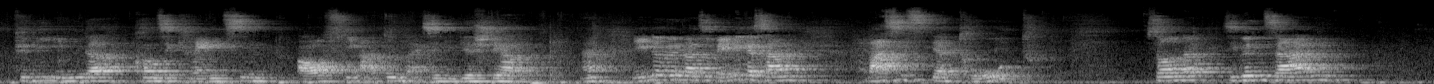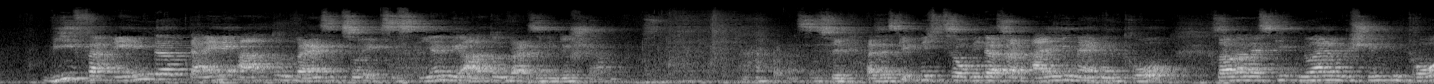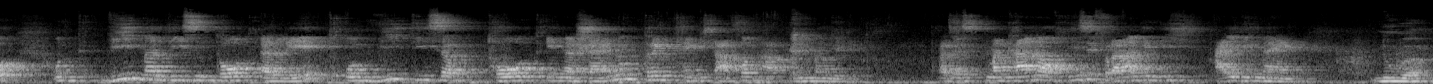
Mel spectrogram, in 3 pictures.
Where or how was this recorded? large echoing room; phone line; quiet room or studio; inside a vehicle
large echoing room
